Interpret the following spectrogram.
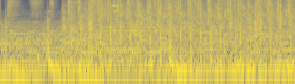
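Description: Rapid gunfire from an animated action scene's sound track, bullets ringing off metal in a dense continuous rattle that starts about half a second in.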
